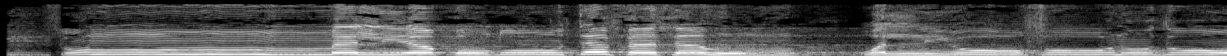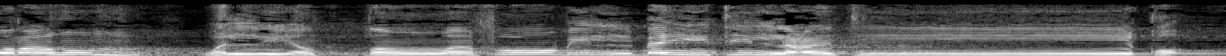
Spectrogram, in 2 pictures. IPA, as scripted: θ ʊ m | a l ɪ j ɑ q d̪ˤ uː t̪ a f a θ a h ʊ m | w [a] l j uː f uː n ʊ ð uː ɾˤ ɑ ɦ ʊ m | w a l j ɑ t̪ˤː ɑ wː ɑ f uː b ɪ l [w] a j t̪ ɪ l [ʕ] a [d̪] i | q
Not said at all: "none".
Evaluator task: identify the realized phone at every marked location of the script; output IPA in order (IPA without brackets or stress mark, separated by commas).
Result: a, b, ʕ, t̪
